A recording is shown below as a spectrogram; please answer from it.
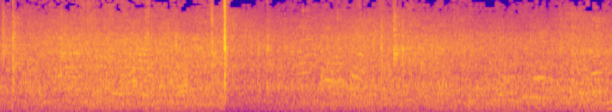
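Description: Ice hockey arena ambience: the crowd chattering and skates scraping on the ice, with one sharp crack of the puck about two seconds in.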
